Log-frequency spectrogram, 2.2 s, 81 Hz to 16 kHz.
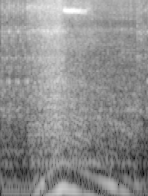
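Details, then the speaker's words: VW Golf Plus 1.9 TDI 90 bhp, 5-speed manual, running with the auxiliary belt removed: idle and one brief rev with no squeal or whir, so the earlier noise points to a pulley on the A/C, alternator, idler or tensioner. "okay the noise has gone so it's got to be a pulley um either the air con or alternator or indeed The Idler itself or the solid the tensioner so I shall investigate a bit further"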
